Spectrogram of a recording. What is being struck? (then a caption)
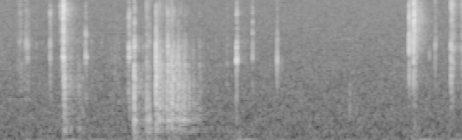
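Bar of soap. A utility knife blade shaves the surface of a solid purple bar of soap with embossed lettering. Sharp, bright, crisp clicks and short scraping cuts come in quick, irregular bursts over a quiet background, each dying away almost instantly.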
